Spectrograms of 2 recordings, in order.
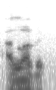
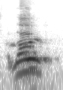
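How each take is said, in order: First: Said in the usual way. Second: Jumping way higher in delight; a squeaky, gleeful repeat; squealed. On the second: Real, not acted. Fan squeals his delight at Hawkman's acting, much higher.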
